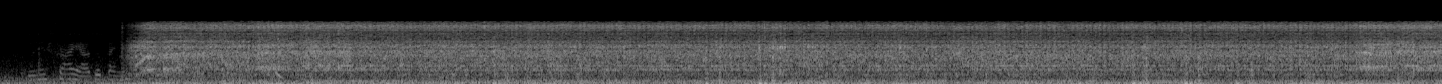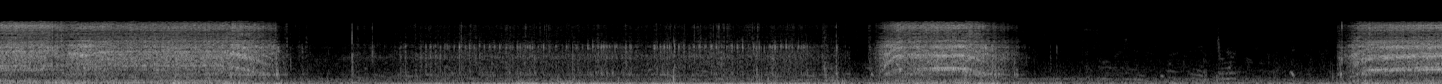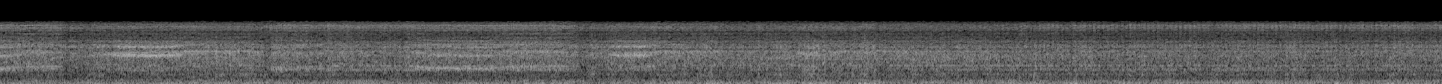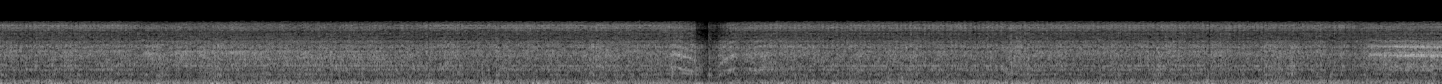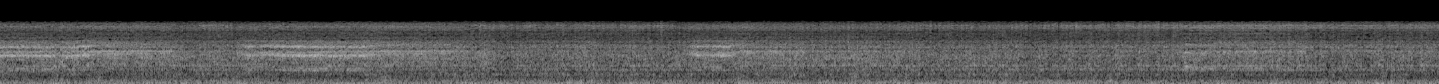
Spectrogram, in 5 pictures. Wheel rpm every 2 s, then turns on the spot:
40, 220, 230, 230, 230, 230, 230, 230, 130, 20, 20, 50, 40, 0, 180, 220, 220, 220, 230, 230, 230, 230, 230, 230, 230, 180, 230, 230, 230, 220, 220, 230, 230, 230, 230, 230.
18-22 24-26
